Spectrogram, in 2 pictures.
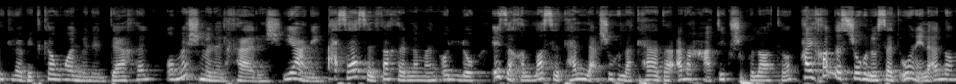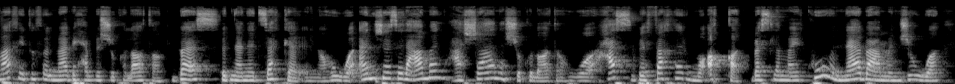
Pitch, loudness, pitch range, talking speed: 205 Hz, -18 LUFS, 185-240 Hz, 155 wpm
